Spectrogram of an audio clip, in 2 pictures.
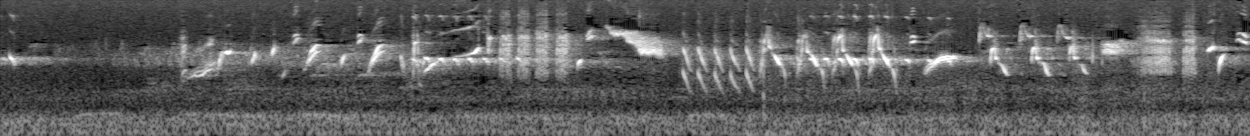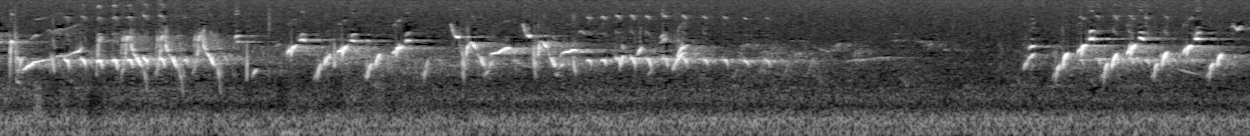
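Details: Sustained goldfinch song of rapid, tinkling, twittering phrases mixed with dry trills, falling quiet near the end before a final burst of chatter.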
